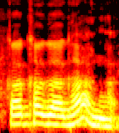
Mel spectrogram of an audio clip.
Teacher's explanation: कंठ से जो निर्मित हो रहे हैं या कंठ के द्वारा जिन व्यंजनों का उच्चारण हो उन्हें क्या कहते हैं, कंठी कहते हैं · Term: कंठी व्यंजन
